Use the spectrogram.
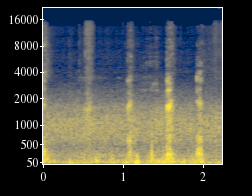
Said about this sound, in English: You can hear the pigs in the background.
